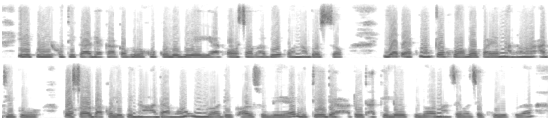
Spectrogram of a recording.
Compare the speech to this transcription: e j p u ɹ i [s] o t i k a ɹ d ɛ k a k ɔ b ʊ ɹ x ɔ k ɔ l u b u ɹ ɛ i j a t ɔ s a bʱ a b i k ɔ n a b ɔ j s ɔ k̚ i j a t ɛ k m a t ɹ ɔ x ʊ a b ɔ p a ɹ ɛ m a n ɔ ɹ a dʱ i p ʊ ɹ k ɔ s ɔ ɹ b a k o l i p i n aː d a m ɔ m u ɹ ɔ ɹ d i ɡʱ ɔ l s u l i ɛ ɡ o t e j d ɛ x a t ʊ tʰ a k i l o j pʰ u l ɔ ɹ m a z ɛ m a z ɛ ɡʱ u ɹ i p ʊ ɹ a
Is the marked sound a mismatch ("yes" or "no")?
yes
